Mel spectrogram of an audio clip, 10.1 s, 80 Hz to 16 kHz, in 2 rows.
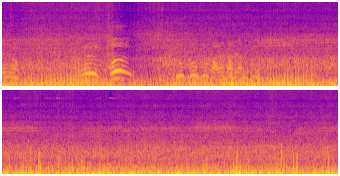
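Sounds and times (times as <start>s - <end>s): motorcycle engines rumbling: 0.0s - 10.0s
wind buffeting microphone: 0.0s - 10.0s.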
